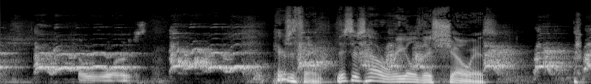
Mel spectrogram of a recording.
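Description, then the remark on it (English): A small dog yaps and barks in two sustained, shrill bursts, followed by people talking over the noise. The dog has 300,000 Instagram followers. “you're going to hear the aggravating sounds of a small dog barking”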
